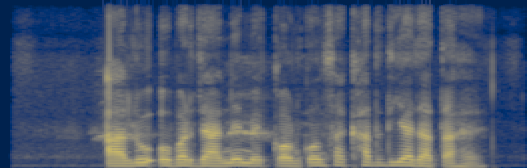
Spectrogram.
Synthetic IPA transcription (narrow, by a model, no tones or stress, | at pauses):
aːluʔoːbəɾd͡ʒaːnemẽkɔːnkɔːnsakʰəd̪d̪ijad͡ʒaːt̪aɦɛː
